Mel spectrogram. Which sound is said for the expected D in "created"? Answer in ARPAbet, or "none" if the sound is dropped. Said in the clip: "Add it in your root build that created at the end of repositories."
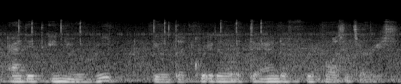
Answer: none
